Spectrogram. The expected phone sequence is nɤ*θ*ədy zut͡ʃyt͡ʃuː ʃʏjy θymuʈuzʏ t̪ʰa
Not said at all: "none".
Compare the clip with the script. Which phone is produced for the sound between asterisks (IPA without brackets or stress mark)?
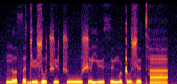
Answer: θ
